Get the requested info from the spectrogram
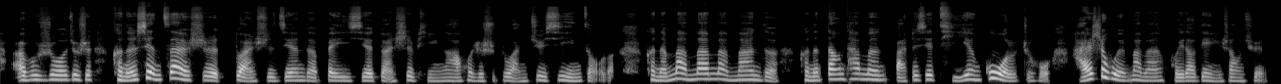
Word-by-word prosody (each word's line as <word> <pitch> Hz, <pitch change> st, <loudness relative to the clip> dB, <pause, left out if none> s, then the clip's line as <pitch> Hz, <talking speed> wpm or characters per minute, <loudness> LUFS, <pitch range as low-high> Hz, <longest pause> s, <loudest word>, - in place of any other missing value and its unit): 而 200 Hz, -, +4 dB
不 215 Hz, +2 st, 0 dB
是 210 Hz, -, -7 dB
说 215 Hz, -1 st, +3 dB
就 225 Hz, +1 st, 0 dB
是 220 Hz, 0 st, -2 dB, 0.2 s
可 205 Hz, -, +3 dB
能 190 Hz, +2 st, +4 dB
现 250 Hz, 0 st, +6 dB
在 260 Hz, -2 st, +6 dB
是 190 Hz, -4 st, 0 dB
短 150 Hz, -2 st, +3 dB
时 170 Hz, +1 st, -5 dB
间 185 Hz, +2 st, -2 dB
的 170 Hz, -3 st, -2 dB
被 185 Hz, -2 st, -1 dB
一 175 Hz, -, -5 dB
些 175 Hz, +1 st, -1 dB
短 170 Hz, -2 st, -4 dB
视 190 Hz, +4 st, -4 dB
频 155 Hz, -2 st, -11 dB
啊， 165 Hz, -1 st, -3 dB
或 190 Hz, +3 st, -5 dB
者 165 Hz, -1 st, -5 dB
是 160 Hz, -, -11 dB
短 170 Hz, -5 st, -5 dB
剧 195 Hz, +3 st, -4 dB
吸 200 Hz, +3 st, -4 dB
引 165 Hz, -2 st, -3 dB
走 -, -, -6 dB
了， -, -, -9 dB, 0.3 s
可 215 Hz, -, -1 dB
能 180 Hz, -1 st, 0 dB
慢 260 Hz, -2 st, +4 dB
慢 250 Hz, +2 st, +4 dB
慢 245 Hz, -4 st, -1 dB
慢 210 Hz, +1 st, -1 dB
地， 170 Hz, -7 st, -4 dB, 0.2 s
可 200 Hz, -, -4 dB
能 185 Hz, 0 st, 0 dB
当 240 Hz, 0 st, +4 dB
他 250 Hz, +1 st, -2 dB
们 220 Hz, -3 st, -1 dB
把 155 Hz, -, -1 dB
这 210 Hz, -, -4 dB
些 220 Hz, +2 st, 0 dB
体 170 Hz, -5 st, -9 dB
验 220 Hz, +1 st, 0 dB
过 265 Hz, -4 st, +6 dB
了 160 Hz, -, -4 dB
之 170 Hz, 0 st, -13 dB
后， 175 Hz, -, -6 dB, 0.2 s
还 -, -, +5 dB
是 340 Hz, +8 st, +5 dB
会 240 Hz, -, +3 dB
慢 205 Hz, +2 st, -4 dB
慢 175 Hz, 0 st, -5 dB
回 160 Hz, -1 st, -2 dB
到 175 Hz, -1 st, 0 dB
电 175 Hz, 0 st, -5 dB
影 150 Hz, -1 st, -12 dB
上 165 Hz, -1 st, -7 dB
去？ 155 Hz, -, -10 dB
190 Hz, 295 characters per minute, -22 LUFS, 170-220 Hz, 0.3 s, 现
